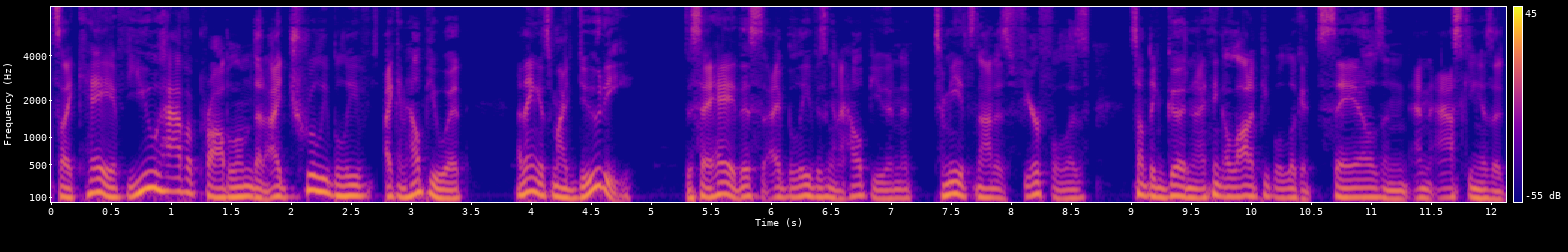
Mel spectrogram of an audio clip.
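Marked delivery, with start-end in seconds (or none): none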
